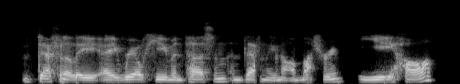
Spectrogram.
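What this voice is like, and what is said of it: British accent. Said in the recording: “as you can probably tell from the accent ... British, British”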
